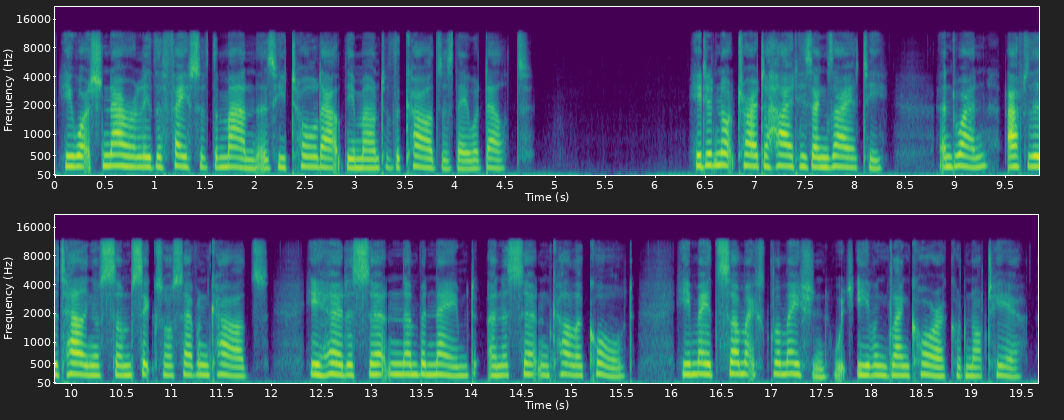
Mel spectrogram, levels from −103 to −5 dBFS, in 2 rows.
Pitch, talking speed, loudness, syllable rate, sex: 230 Hz, 185 wpm, -21 LUFS, 5.0 syllables/s, female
